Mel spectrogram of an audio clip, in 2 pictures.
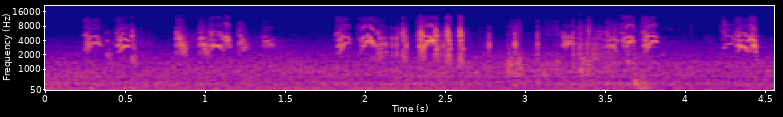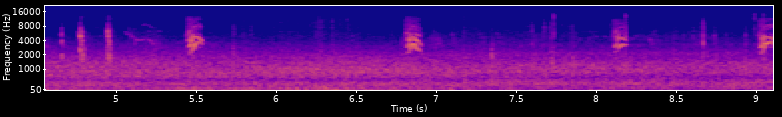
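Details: Sparrows flying in to get food near a Tenmangu shrine, 19 April 2024: a cluster of quick high chirps early on, then scattered single chirps with pauses between.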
